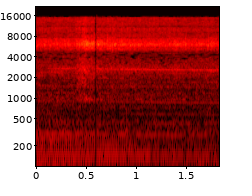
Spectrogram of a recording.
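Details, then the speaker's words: Newly fixed rotor drum hub, replaced after the old one broke, spun faster by hand before magnets and coil are fitted: steady high whir, no roughness or clunks; bearings healthy. "bearings are making a bit of nice that's really sweet i mean it sounds like it's got a sweet sound it doesn't sound rough and bumpy and clunky so that's good"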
